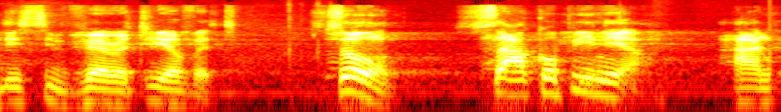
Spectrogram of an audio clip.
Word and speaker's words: sarcopenia: And today's topic is sarcopenia. And you know what happened? I will let Seth pronounce that second word.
